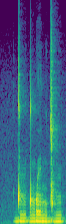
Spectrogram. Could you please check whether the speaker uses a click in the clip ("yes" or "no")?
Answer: yes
